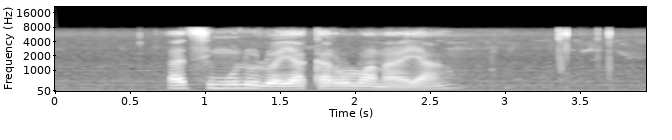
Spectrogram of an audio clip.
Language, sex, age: Tswana, male, 23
